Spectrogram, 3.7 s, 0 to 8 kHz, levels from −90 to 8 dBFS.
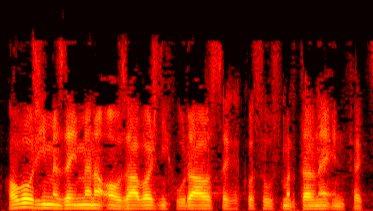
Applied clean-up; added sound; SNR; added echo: none; none; none; none.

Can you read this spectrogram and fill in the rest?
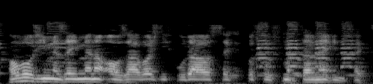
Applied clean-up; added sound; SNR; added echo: classical method WPE with log-MMSE.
